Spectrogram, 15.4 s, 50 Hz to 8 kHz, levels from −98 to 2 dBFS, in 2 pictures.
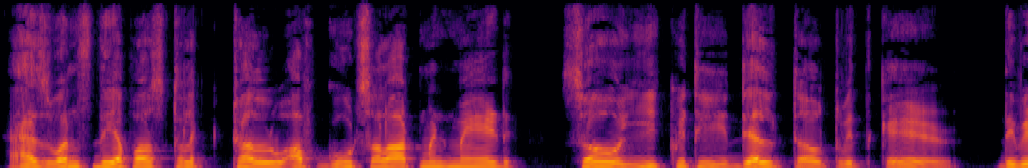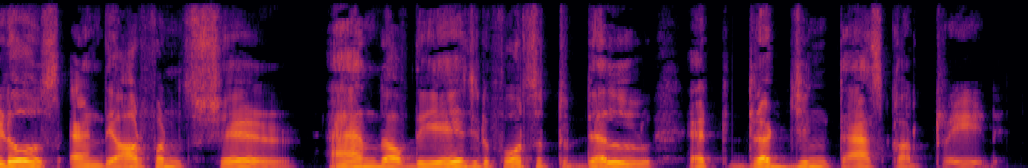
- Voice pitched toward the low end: No, medium, 165 Hz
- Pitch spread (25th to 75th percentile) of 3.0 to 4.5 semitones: No, average, 5.2 semitones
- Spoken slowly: Yes, slow, 130 wpm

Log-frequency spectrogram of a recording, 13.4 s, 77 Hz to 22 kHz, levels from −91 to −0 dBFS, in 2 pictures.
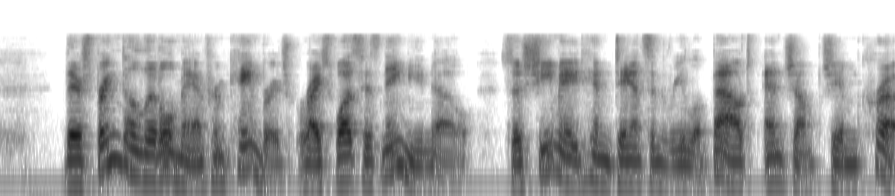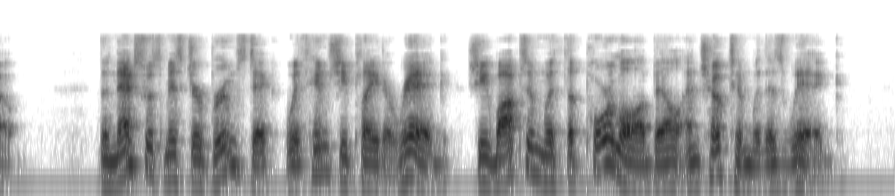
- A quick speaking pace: Yes, fast, 225 wpm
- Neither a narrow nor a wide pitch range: Yes, average, 3.8 semitones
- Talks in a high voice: No, low, 105 Hz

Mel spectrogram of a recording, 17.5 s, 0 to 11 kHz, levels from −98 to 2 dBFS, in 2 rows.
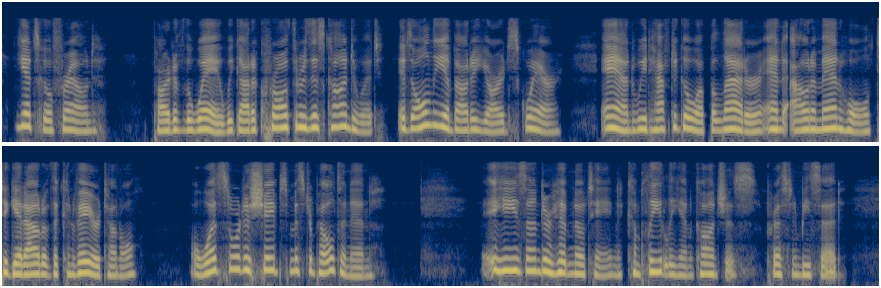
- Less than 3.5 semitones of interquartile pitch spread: No, average, 4.1 semitones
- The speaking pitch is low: No, high, 200 Hz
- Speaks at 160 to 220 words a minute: Yes, average, 170 wpm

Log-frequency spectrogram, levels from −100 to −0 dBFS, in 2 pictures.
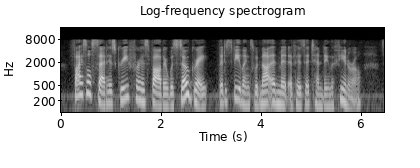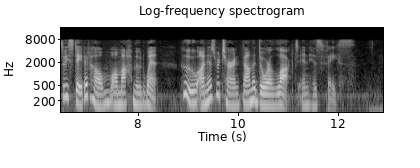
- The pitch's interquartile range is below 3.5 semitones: No, average, 5.3 semitones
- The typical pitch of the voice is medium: Yes, medium, 165 Hz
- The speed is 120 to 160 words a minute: No, average, 185 wpm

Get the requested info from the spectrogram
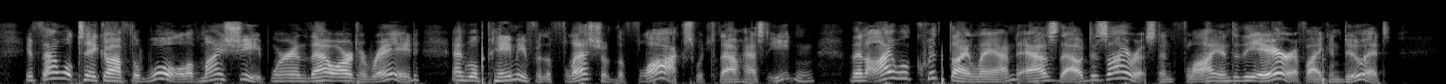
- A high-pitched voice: No, medium, 170 Hz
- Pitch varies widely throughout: Yes, wide, 7.1 semitones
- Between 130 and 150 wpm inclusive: No, average, 195 wpm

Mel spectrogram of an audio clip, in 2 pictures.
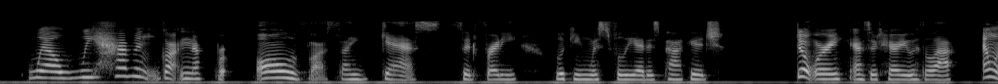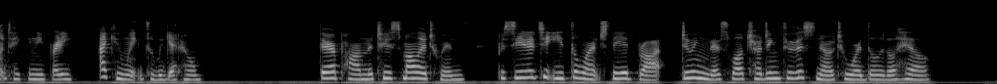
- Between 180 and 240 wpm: Yes, average, 185 wpm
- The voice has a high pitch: Yes, high, 235 Hz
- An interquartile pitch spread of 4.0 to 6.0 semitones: Yes, average, 4.6 semitones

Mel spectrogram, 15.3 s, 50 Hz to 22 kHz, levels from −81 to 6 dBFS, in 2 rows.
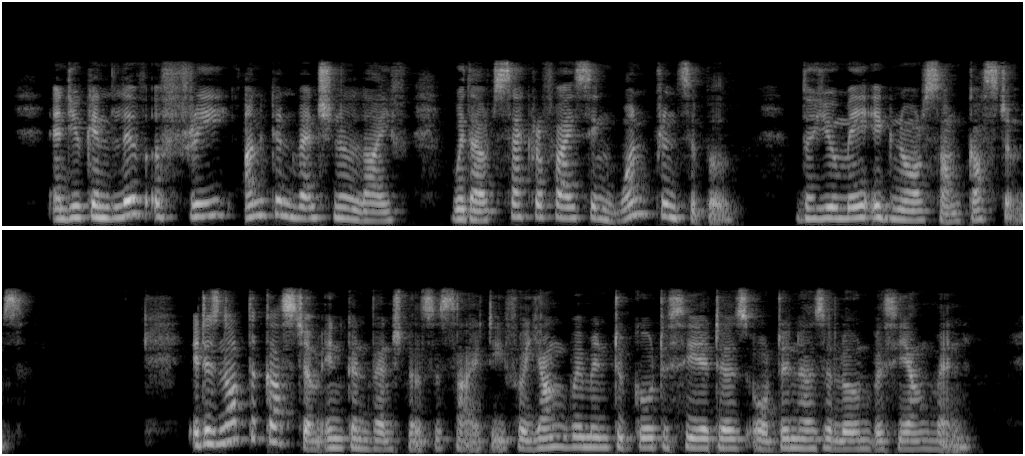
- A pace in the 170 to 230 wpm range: No, average, 155 wpm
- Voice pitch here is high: No, medium, 175 Hz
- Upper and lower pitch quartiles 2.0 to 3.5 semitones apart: No, average, 4.6 semitones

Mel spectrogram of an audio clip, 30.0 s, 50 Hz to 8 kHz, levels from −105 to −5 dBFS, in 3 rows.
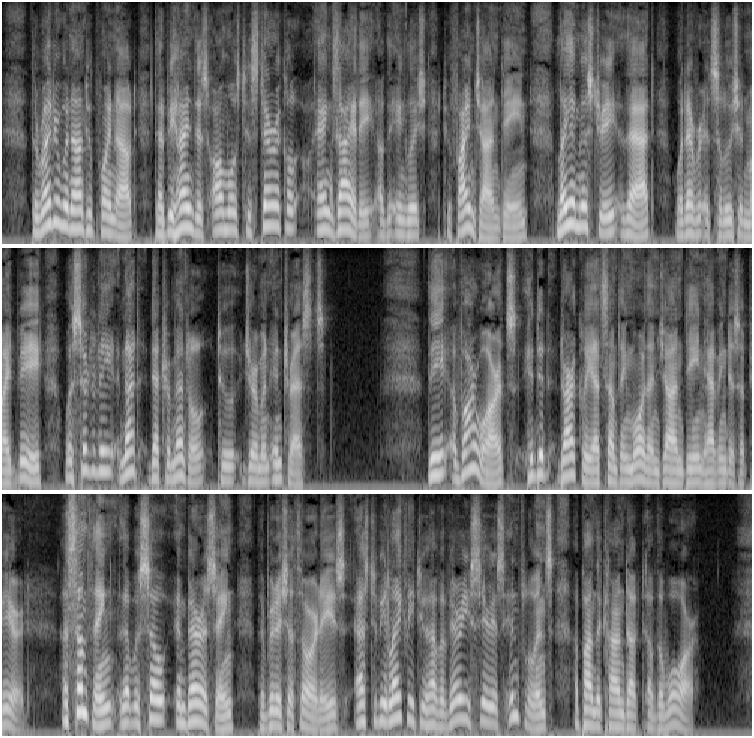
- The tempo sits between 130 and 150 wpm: Yes, average, 145 wpm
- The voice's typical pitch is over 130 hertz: Yes, medium, 140 Hz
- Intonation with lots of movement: Yes, wide, 6.5 semitones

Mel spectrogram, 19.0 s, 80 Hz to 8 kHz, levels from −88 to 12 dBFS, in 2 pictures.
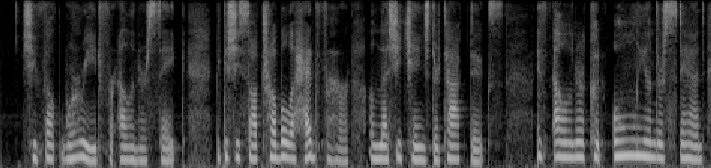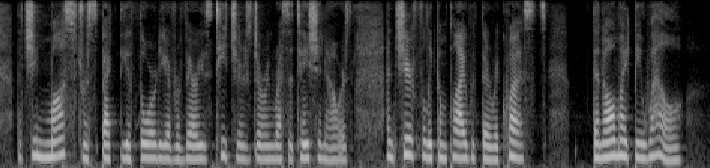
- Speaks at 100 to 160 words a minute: Yes, average, 150 wpm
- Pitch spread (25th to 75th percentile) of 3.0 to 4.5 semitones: No, narrow, 2.4 semitones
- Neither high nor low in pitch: No, high, 200 Hz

